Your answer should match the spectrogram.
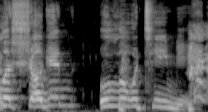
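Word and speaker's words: Olusegun Oluwatimi: Olashuggan Ulawatimi. That's how you say it.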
